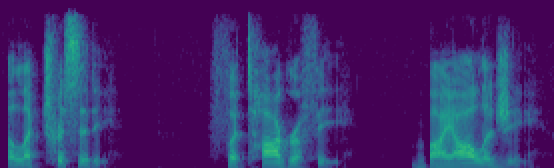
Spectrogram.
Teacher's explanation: the stress is going to be on the third to last syllable. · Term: syllable stress rule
